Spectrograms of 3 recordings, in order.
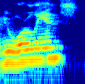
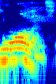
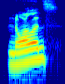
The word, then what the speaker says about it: New Orleans: pissed off if if anybody pronounces New Orleans in like three syllables like New Orleans like that's you'll get slapped like it's New Orleans it's really n-a-w-l-i-n-s New Orleans New Orleans so I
